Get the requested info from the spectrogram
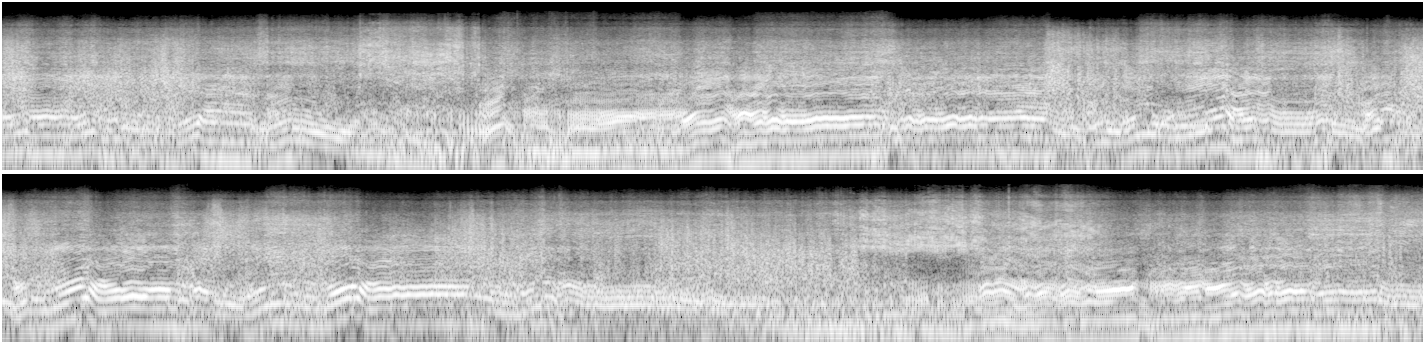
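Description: Motocross bike engine heard from the bike itself, revving hard and dropping off over and over as the rider opens and chops the throttle around the track, with a steady low wind rumble underneath.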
